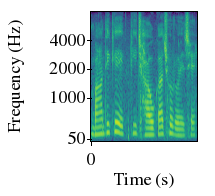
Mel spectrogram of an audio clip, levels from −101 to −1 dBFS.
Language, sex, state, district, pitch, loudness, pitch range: Bengali, male, West Bengal, Jalpaiguri, 165 Hz, -17 LUFS, 150-190 Hz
